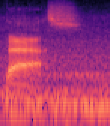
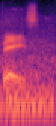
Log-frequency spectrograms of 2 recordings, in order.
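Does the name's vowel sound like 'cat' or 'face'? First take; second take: cat; face. First: The vowel sounds like the one in 'cat'. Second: The vowel sounds like the one in 'face'. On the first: The speaker calls it right. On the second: The speaker calls it wrong. "Not base"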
